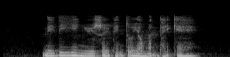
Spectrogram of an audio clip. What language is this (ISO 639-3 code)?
yue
